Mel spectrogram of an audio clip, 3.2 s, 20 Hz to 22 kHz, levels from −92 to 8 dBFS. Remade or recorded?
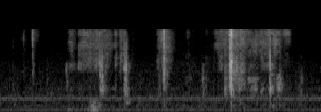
remade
